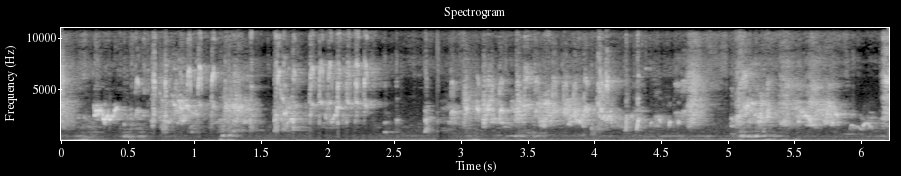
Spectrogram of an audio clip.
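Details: Several parakeets eating warm food on a winter morning, giving bursts of scratchy high chirps and squawks separated by short pauses, with low thuds beneath.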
